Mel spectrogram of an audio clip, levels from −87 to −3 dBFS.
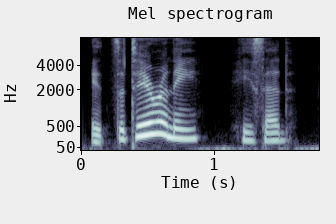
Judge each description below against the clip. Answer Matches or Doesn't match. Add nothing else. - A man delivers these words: Doesn't match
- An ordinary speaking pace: Matches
